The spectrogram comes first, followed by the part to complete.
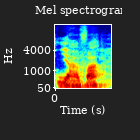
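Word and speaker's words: יהוה: And it's the book of Torah, which says that we call it YAHVAH, and that's how we read it in heaven of heavens. YAHVAH.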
